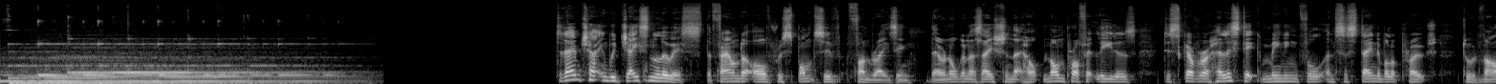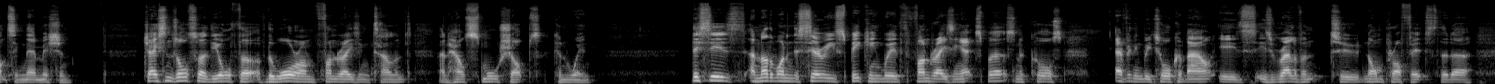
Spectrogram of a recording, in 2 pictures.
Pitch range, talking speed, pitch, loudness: 105-140 Hz, 140 wpm, 125 Hz, -22 LUFS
